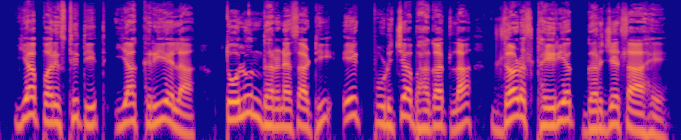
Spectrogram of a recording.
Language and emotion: Marathi, neutral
